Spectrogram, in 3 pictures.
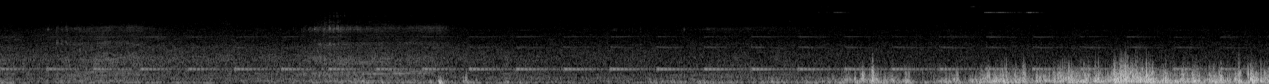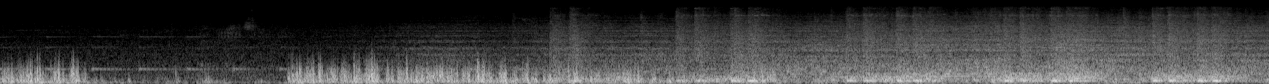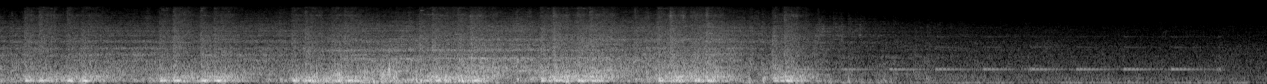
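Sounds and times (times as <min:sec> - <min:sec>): train wheels clacking on rails: 0:16.5 - 0:36.3.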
